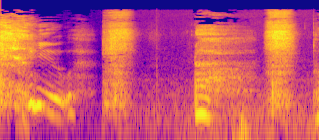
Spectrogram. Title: Stuffy sneezes n sniffles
